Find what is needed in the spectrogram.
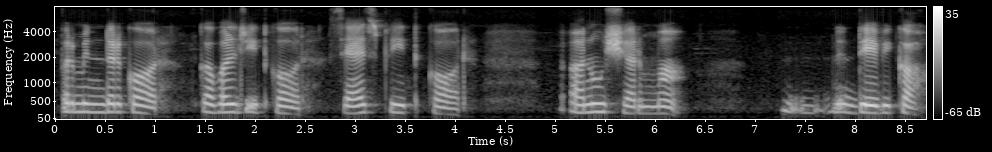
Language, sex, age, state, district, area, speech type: Punjabi, female, 45-60, Punjab, Amritsar, urban, spontaneous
